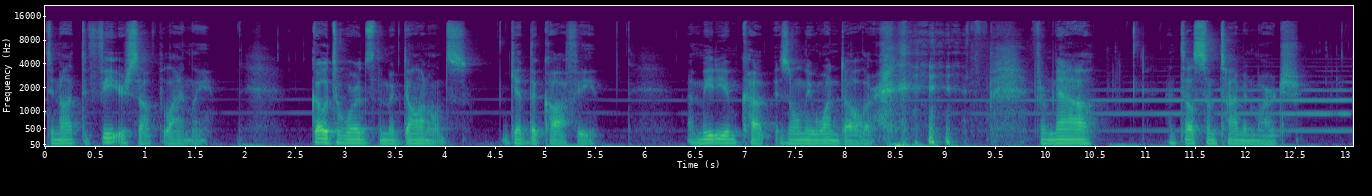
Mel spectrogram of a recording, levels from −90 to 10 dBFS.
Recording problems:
background music; noticeable; throughout; 20 dB below the speech

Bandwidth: 14 kHz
